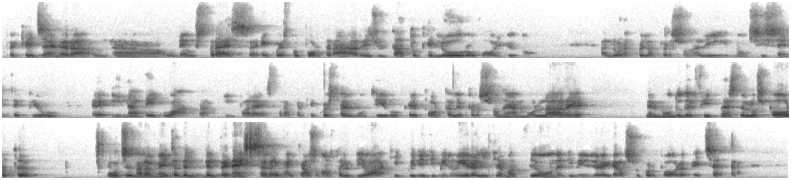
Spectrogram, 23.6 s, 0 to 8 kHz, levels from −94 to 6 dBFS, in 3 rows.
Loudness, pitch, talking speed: -25 LUFS, 370 Hz, 155 wpm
